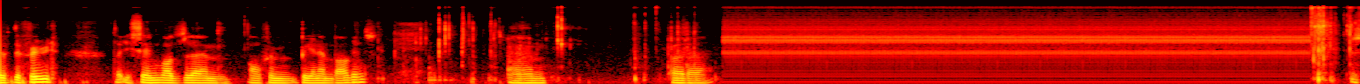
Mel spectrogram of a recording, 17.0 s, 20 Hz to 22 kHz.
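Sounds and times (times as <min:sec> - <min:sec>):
steady multi-tone hum: 0:08.4 - 0:17.0.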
